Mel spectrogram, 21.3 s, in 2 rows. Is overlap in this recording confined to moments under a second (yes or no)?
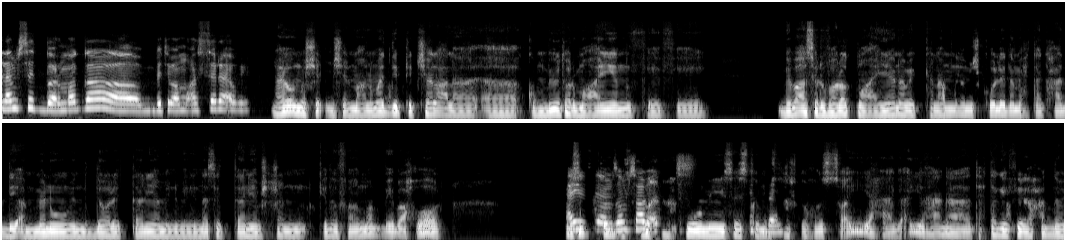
no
